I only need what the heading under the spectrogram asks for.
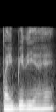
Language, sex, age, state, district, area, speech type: Urdu, male, 45-60, Delhi, Central Delhi, urban, spontaneous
